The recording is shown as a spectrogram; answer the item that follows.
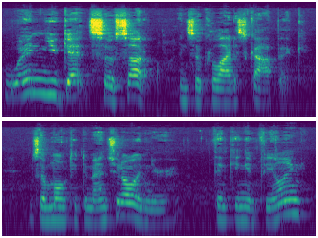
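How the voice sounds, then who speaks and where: A man reading a spiritual book aloud to camera. He adds slow, musing commentary, questions himself, and trails off into mumbles. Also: fairly high pitch, a little mellow, slight background noise.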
